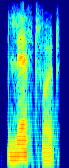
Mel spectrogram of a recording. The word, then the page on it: leftward: Indian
